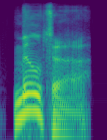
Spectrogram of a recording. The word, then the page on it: milter: British English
